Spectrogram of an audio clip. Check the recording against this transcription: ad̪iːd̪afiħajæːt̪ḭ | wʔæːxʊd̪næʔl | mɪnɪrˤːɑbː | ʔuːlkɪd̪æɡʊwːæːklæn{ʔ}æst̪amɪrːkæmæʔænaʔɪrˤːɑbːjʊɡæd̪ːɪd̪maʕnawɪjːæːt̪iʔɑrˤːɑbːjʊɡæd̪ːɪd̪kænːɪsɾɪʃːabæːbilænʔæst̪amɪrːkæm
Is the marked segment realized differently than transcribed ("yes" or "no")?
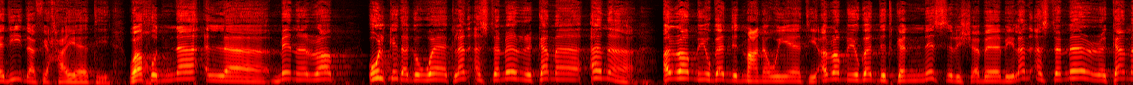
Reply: no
